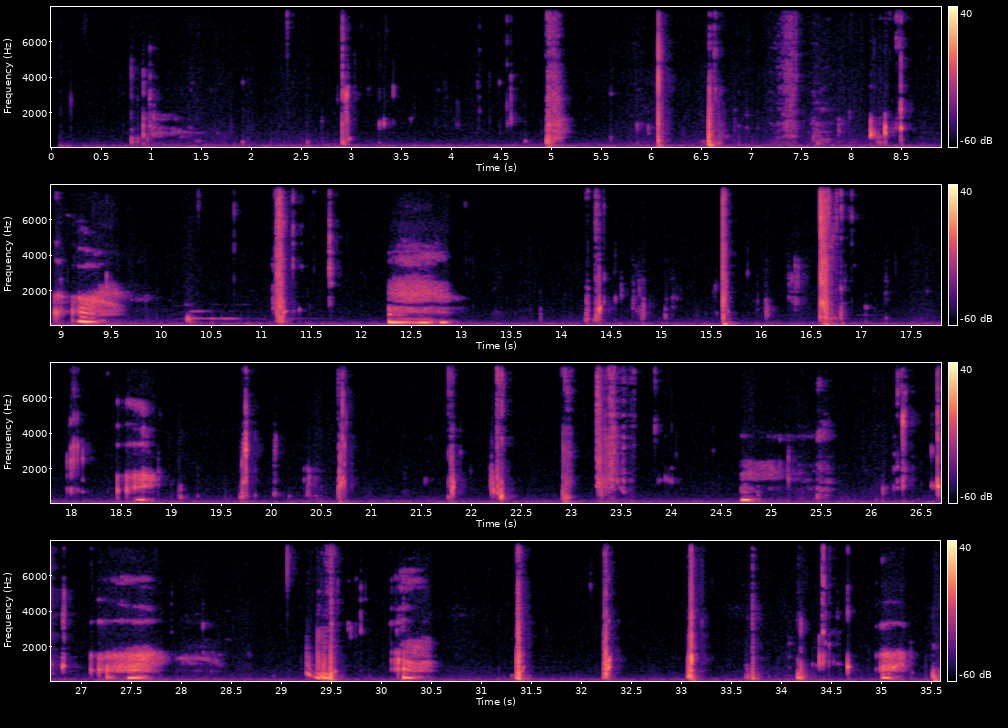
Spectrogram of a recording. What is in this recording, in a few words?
My mouth got bored, blow job, dirty talk, sucking, wet noises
